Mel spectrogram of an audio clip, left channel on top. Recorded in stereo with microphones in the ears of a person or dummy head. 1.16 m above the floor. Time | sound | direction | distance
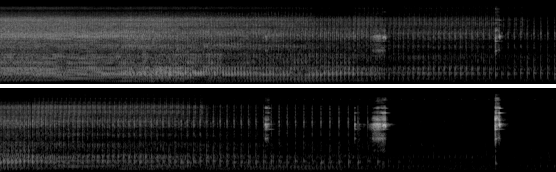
2.6 | cutlery clinking | 35° right (ahead or behind) | ?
